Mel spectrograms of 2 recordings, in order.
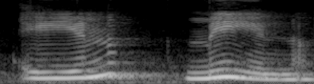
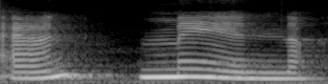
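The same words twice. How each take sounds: First: "إين، مين" slowly, as "ain, main"; long A blending. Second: "آن، مان" slowly, with the open "a" of cat; short A blending. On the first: Teacher adds the consonant for a learner, slow "إين، مين" with long A. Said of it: "في اللونج هيسمعنا النيم بتاعه". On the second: Teacher adds the consonant for a learner, slow "آن، مان" with short A. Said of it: "الكلمة هنا مان عشان شورت فاول". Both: Shown as a demonstration.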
